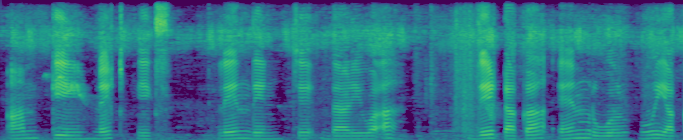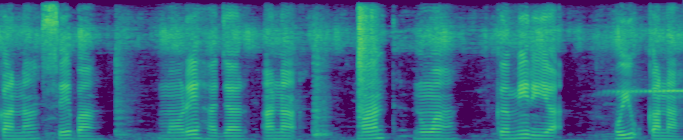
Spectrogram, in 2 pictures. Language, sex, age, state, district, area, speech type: Santali, female, 30-45, West Bengal, Birbhum, rural, read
